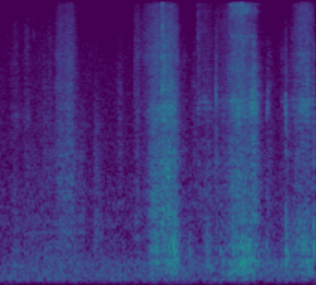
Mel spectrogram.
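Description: Short rubbing and scraping noises of thin wooden planking strips being handled against the workbench, four brief swishes, the loudest about two and three seconds in.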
